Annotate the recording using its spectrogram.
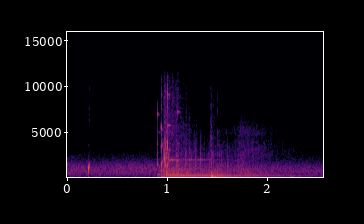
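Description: Confetti bursts with a popping sound.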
